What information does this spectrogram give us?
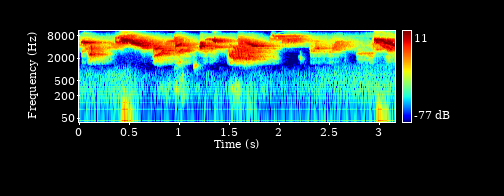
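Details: A Black-faced Bunting (Emberiza spodocephala) gives high, thin twittering: quick, varied chirps and short trills that run almost without a break, with two faint low knocks.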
